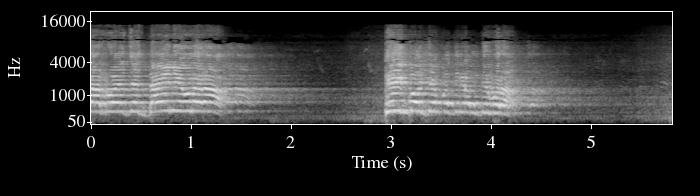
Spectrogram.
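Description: A man speaks forcefully through a loudspeaker, with a ringing echo outdoors.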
